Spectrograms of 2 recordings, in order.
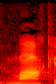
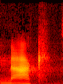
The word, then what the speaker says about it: MAC: Yeah, so the MAC program, we pronounce it MOC. In the UK, they say MAC, so I don't know how they pronounce it in other places.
